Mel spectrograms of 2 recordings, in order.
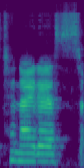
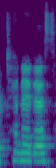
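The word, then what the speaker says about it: tinnitus: head neck pain sinuses tenitis or tenidis however you want to pronounce it vertigo and all of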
